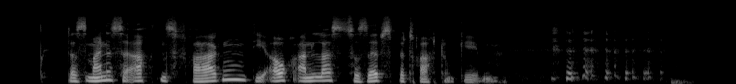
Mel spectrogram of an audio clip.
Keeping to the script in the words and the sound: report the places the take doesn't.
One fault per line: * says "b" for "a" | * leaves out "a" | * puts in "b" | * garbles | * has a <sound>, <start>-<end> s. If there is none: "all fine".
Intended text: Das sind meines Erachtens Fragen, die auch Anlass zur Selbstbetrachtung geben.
* leaves out "sind"
* has a laugh, 5.5-6.7 s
